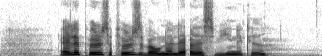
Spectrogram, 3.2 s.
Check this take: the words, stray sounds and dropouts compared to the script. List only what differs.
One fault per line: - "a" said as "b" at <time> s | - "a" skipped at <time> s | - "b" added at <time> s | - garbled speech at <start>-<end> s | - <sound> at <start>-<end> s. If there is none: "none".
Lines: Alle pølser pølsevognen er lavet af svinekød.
- dropout at 1.8-1.9 s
